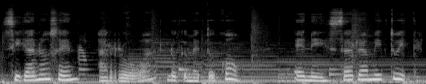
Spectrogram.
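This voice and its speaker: A woman's voice: mid-range voice, normal speed. A woman, reading scripted podcast narration as host. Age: 60s. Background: guitar music.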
